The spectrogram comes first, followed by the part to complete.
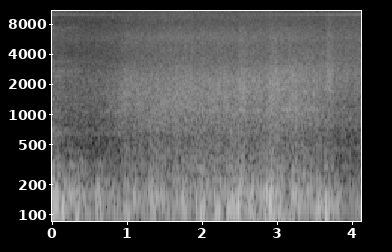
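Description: Faint, steady background room noise: a low rumble with a light hiss, and no clear single event.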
